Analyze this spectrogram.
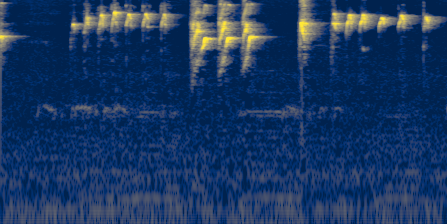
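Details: Sunbird song meant to draw in birds: rapid strings of thin, high, repeated chirps alternating with dense bursts of sharper descending notes, clear and loud against near silence.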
